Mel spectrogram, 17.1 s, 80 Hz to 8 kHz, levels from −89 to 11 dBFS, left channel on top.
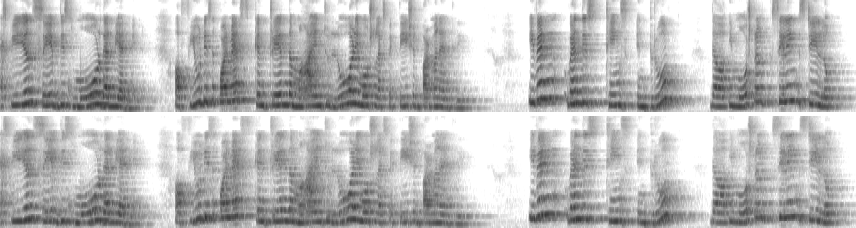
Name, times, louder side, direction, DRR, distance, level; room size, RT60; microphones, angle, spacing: voice 1, 0.0-2.8 3.5-9.3 10.6-11.9 12.1-13.4 14.2-16.6, left 2 dB, 80° left, 5 dB, 0.4 m, -21 dB
3.7 x 2.0 x 2.9 m, 0.91 s
head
